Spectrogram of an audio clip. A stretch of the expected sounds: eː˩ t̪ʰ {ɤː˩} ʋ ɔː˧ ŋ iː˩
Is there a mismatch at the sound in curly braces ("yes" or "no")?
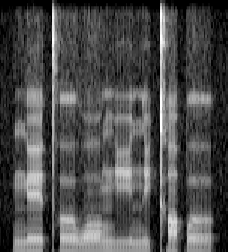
no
